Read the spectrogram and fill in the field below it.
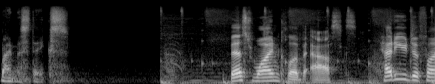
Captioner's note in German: Voice-over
